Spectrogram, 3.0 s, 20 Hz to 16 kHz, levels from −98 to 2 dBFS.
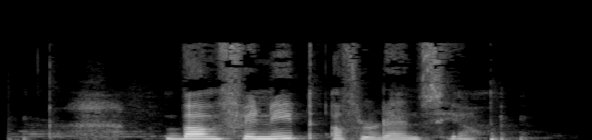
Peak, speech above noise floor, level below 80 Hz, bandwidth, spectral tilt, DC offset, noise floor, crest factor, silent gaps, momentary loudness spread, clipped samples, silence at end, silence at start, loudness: -6 dBFS; 29 dB; -64 dBFS; 11.5 kHz; -5.5 dB/octave; under 0.1%; -53 dBFS; 20 dB; none; 17 LU; under 0.1%; 0.45 s; 0.85 s; -25 LUFS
